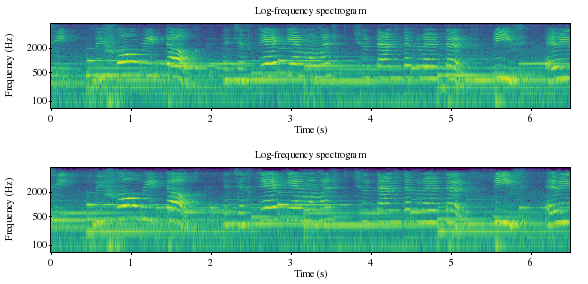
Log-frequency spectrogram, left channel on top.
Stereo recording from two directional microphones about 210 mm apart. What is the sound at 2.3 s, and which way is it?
Music, 55° left (ahead or behind).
